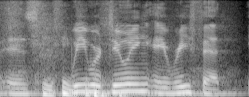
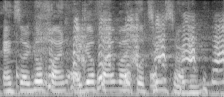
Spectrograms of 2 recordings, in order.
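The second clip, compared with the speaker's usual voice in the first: words broken by real laughter; laughing at the memory; laughing through it; 5 semitones higher than usual. Real, not acted. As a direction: tell it while cracking up. Laughing at his own story.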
